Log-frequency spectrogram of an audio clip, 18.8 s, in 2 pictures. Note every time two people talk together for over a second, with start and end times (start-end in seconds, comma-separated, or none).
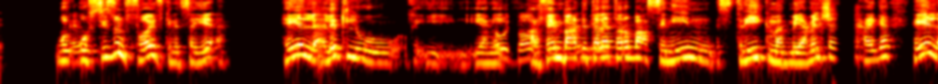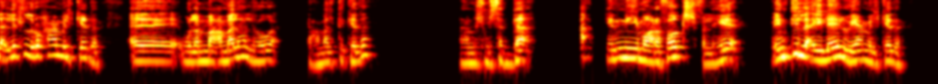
4.9-6.2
